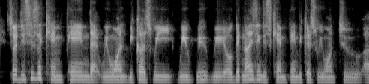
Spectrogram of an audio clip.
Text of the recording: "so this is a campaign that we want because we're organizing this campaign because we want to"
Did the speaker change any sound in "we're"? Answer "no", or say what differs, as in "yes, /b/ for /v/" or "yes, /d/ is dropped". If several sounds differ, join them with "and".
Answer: yes, /w/ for /ɹ/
